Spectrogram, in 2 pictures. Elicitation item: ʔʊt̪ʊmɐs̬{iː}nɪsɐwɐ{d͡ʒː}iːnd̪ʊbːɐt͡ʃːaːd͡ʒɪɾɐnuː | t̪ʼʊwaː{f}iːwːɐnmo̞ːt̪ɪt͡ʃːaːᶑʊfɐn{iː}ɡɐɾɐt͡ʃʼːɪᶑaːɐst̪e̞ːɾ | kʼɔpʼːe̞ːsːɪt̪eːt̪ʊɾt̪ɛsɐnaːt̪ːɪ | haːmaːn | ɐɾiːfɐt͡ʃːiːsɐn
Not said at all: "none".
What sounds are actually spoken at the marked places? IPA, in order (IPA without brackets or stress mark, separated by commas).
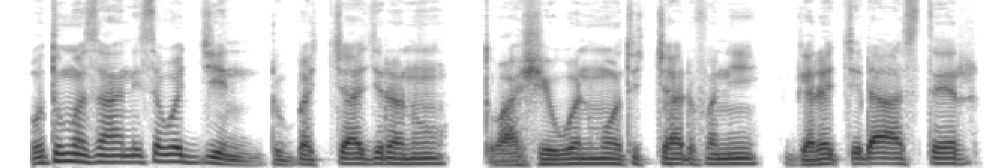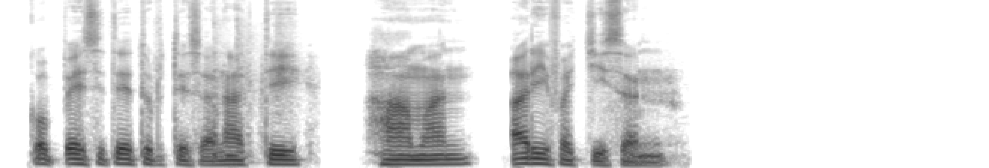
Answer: aː, d͡ʒː, ʃ, iː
